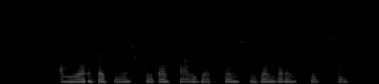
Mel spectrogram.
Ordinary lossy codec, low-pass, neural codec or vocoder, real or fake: Opus, 24 kbps; 3.6 kHz; none; real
